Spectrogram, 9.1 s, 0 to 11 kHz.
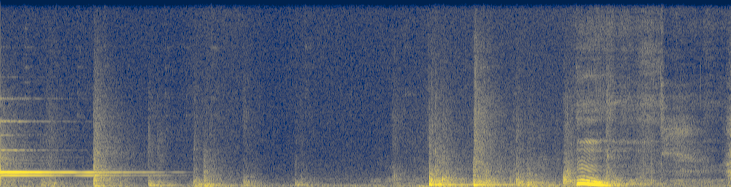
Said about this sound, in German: es war gerade kurz nach 19 Uhr, standen die vier in dem Apartmenthaus vor ihrer Haustür und klingelten.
